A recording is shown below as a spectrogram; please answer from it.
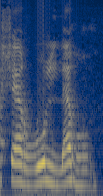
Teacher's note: ra is followed by lam with a shadda. So this is idgham without gunna.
